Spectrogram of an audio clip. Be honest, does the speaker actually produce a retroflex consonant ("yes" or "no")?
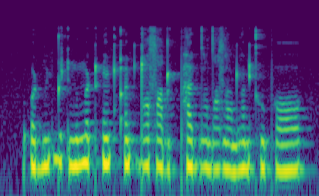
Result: yes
